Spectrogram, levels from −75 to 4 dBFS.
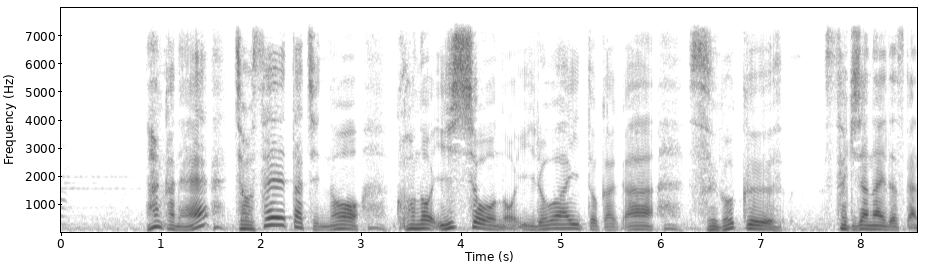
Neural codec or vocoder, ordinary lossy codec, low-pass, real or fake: none; none; 7.2 kHz; real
